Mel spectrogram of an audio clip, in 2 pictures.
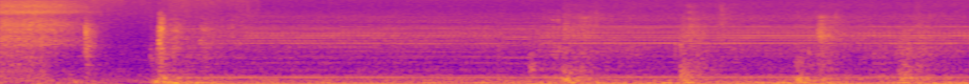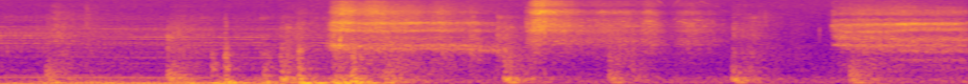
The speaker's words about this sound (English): Opening the door.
